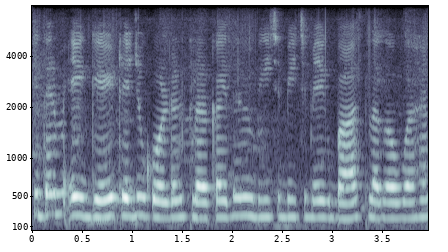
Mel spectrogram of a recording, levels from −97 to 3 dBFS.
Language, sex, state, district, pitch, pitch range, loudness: Hindi, female, Maharashtra, Mumbai Suburban, 225 Hz, 215-240 Hz, -15 LUFS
